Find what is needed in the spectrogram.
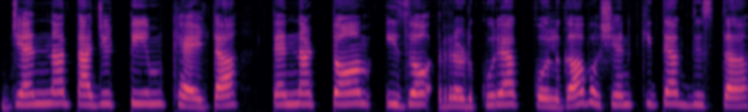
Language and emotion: Goan Konkani, neutral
